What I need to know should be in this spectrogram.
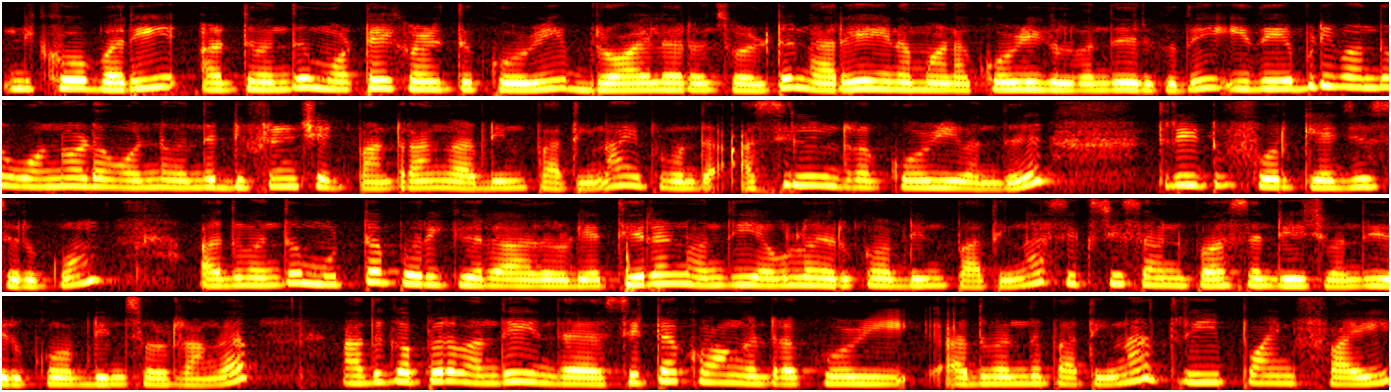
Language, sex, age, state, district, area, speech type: Tamil, female, 30-45, Tamil Nadu, Viluppuram, rural, spontaneous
